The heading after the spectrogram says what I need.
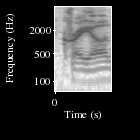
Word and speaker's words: crayon: We pronounce it crayon in the UK, therefore it must be correct.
